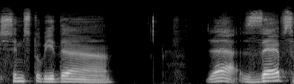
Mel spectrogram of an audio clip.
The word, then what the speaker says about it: Zeus: I refuse to pronounce it as Zeus, right? Or even Zeus. Even Zeus would be more acceptable for me. Zeus, which seems to be the... Yeah, Zeus, which seems to be the Greek pronunciation, alright?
